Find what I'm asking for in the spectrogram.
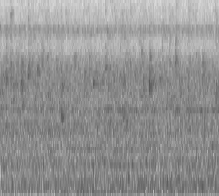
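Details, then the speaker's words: Air cooler water pump after cleaning out heavy mud and refitting: even rushing splash of water lifting steadily up, no grinding, rattle or dry whine; pump flow restored to normal. "पानी आना ऊपर शुरू हो गया।"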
